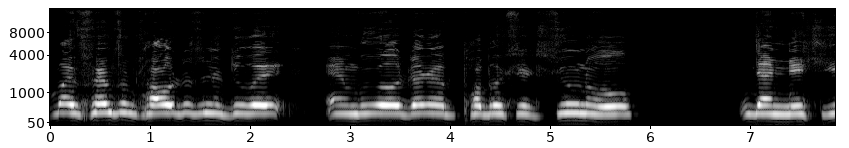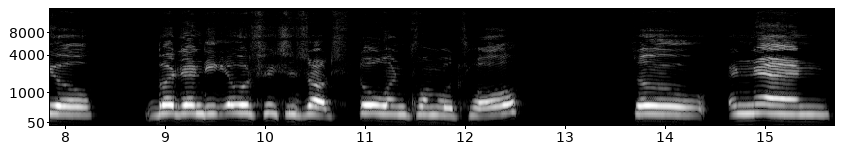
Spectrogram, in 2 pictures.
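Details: Dysarthria from cerebral palsy diagnosed in toddlerhood, in an adult woman; it primarily affects her speech and fine motor skills.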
